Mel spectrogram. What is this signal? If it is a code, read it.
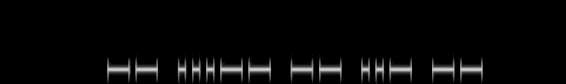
Morse code, heard as a keyed tone, about 17 wpm, 700 Hz. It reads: M3MUM
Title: DXCC-100 Call Signs - 5 Characters - Repeated 2x - 17wpm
